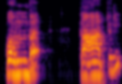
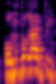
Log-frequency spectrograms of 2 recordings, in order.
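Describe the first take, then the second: First: The two words are said clearly apart. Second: The two words are run together as one. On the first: The horns are caught in a thicket. The speaker calls it right. "എത്ര സ്ഫുടമായിട്ടാണ് വായിച്ചത്" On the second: It sounds like the name of a thicket place. The speaker calls it wrong. "കൊമ്പുകാടെന്നാണ് വായിച്ചത്"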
